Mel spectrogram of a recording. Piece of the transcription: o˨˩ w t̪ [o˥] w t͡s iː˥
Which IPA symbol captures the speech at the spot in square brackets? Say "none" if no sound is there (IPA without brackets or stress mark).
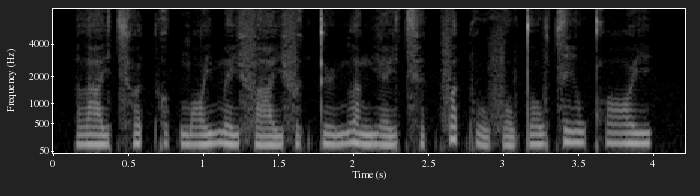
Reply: o˨˧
